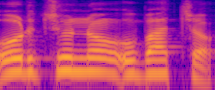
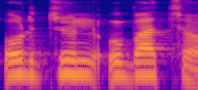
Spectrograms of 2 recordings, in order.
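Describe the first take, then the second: First: অর্জুন with a voiced vowel after n; correct pronunciation. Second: অর্জুন stopped on its final n; common pronunciation. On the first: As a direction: say অর্জুন as or-ju-no, without stopping on n. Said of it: "নির্ভুল উচ্চারণ হলো". (অর্জুন, শেষে না থেমে ও-ধ্বনি) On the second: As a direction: say অর্জুন উবাচ as orjun ubacho. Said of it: "আমরা যার উচ্চারণ করে থাকি". (অর্জুন, শেষের ন-এ থেমে) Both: Shown as a demonstration.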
